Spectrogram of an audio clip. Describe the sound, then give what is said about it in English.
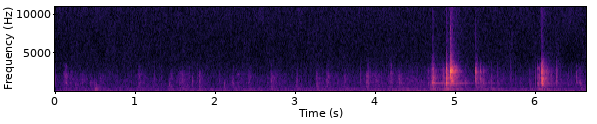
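A safe door being opened: a low, faint rumble of movement broken near the end by two sharp metallic clicks. “Don't argue. Open that safe. Sure, if you say so.”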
